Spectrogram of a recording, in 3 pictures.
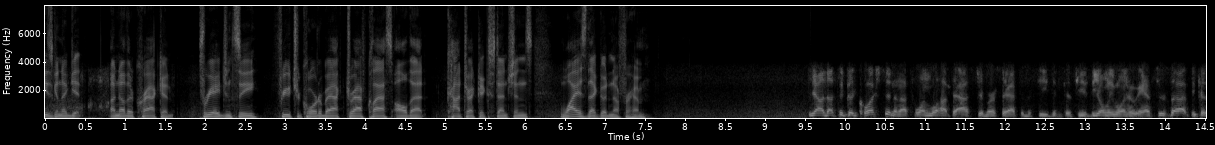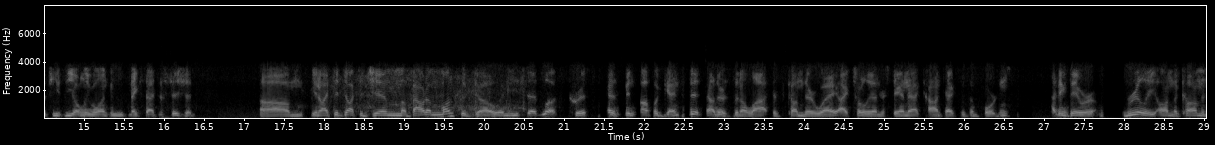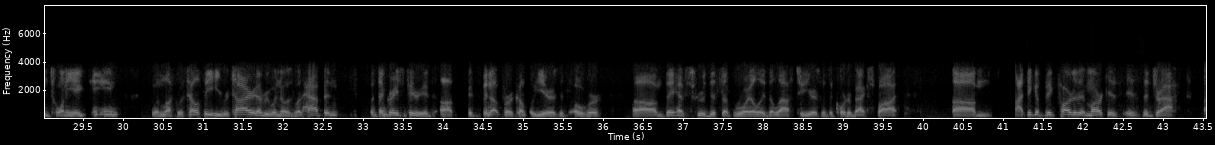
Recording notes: They then turn to the phone lines, and talk to listeners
